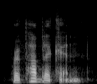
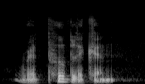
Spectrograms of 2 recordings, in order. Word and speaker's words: republican: Other words include publicity, not publicity, and republican, not republican.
